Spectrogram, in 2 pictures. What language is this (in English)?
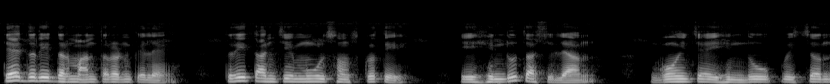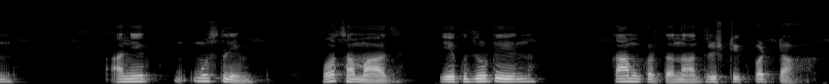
Konkani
